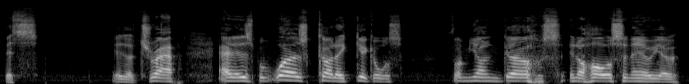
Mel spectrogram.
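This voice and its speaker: A man's voice: on the high side, a little slow, no echo. A man doing let's play commentary on a visual novel, with dry, sarcastic asides. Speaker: let's player reading a visual novel aloud. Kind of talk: gameplay commentary and dramatic read-aloud.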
